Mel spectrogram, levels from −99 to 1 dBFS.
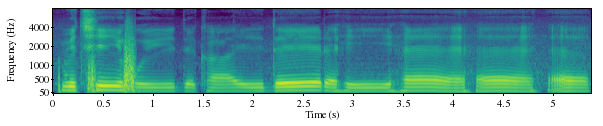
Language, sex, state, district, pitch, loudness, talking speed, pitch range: Hindi, male, Madhya Pradesh, Katni, 120 Hz, -16 LUFS, 65 wpm, 115-125 Hz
